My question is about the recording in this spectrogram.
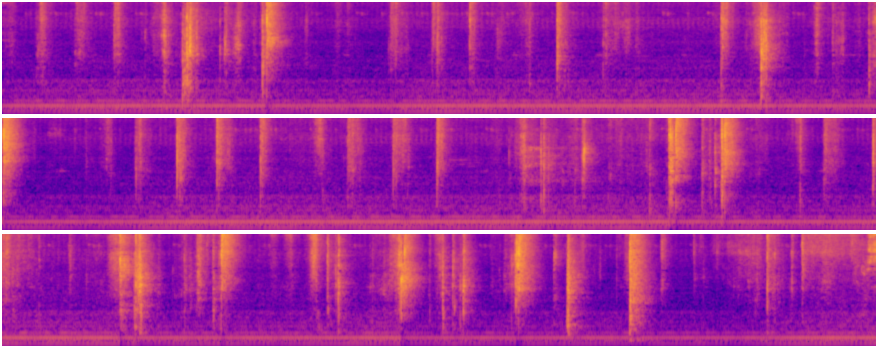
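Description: A tarot deck being shuffled and handled, with many scattered sharp clicks and taps as cards snap together and are set down on the table. A steady low hum runs underneath.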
